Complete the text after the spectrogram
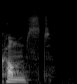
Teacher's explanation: So here we have also, well, woher, which is not really special to pronounce, but kommst, we have two M's, and this is just like also a strong M, like kommst. We don't say kommst with two M, but we just say a long and strong M.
